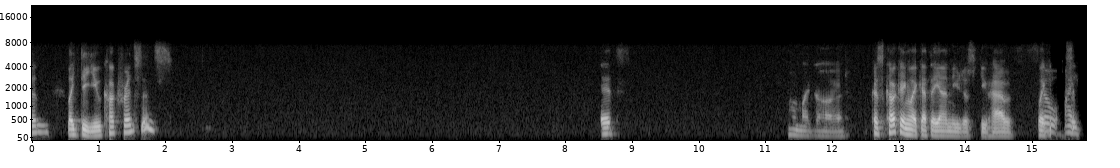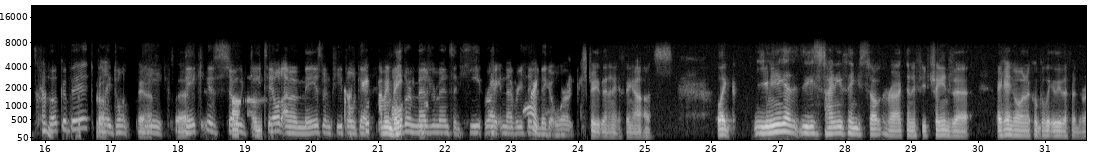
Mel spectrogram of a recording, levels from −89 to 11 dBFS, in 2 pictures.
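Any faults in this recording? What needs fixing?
From 15.3 to 18.02 s and again from 18.81 to 24.09 s, the speech dips and cuts out in pieces. The drops reach roughly 40 dB. About 1.5 s and then about 4 s are affected. This is speech suppressed in double talk. The likely cause is an echo canceller that could not tell the local talker from loudspeaker echo while both sides spoke, so it turned both down.

A delayed copy of the speech comes through at 17.88 to 18.41 s and at 21.35 to 21.65 s. It trails by 132 ms. The first is about 30 dB below the speech and the second about 15 dB below. This is an echo leak, likely loudspeaker sound that the canceller failed to remove and sent back.

From 18.3 to 18.43 s, the background sound drops out by about 40 dB for roughly 100 ms and then returns. This is background gated by the echo canceller. It clamped the microphone hard while the loudspeaker played.

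To prevent all three, use a headset instead of a loudspeaker, or tune the echo canceller for better double-talk handling and stronger residual echo removal.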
